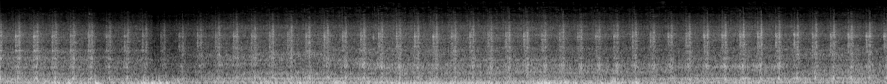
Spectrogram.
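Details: 2003 Jeep Grand Cherokee 4.0L petrol six at idle: sharp, steady knock about five or six beats a second; owner unsure whether broken piston skirt, rod knock or loose timing chain guide.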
